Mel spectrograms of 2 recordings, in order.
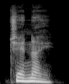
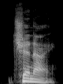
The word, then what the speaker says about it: Chennai: Chennai. – Chennai.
